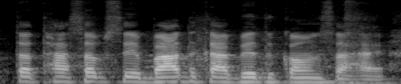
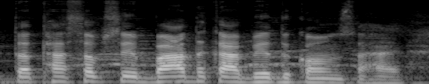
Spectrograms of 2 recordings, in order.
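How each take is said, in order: Both takes have the same delivery.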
